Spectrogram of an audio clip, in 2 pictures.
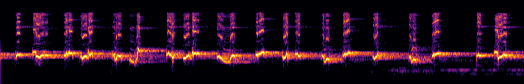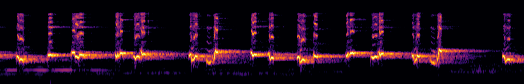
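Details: A yellow-vented bulbul at dawn, one of the first birds to call in the morning, pours out a steady run of bubbly, liquid whistled notes, several per second, rising and falling in short phrases, with sharp clicking ticks over the top.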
